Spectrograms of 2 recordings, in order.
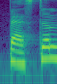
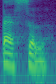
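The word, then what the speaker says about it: pestle: ठीक है, कास्टल नहीं पढ़ेंगे, कासल करेक्ट प्रोनाउंसिएशन, पेस्टल नहीं पैसल, ध्यान रखें आप ये।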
